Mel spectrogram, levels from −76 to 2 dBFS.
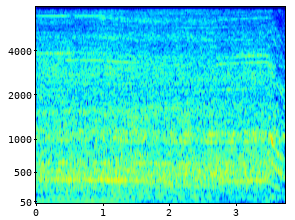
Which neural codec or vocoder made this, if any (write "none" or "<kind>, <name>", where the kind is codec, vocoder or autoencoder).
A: none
